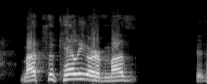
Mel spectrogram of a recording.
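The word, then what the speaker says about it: Mazzucchelli: No, it's it's the double C with an H would be Kelly. It's a hard C.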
